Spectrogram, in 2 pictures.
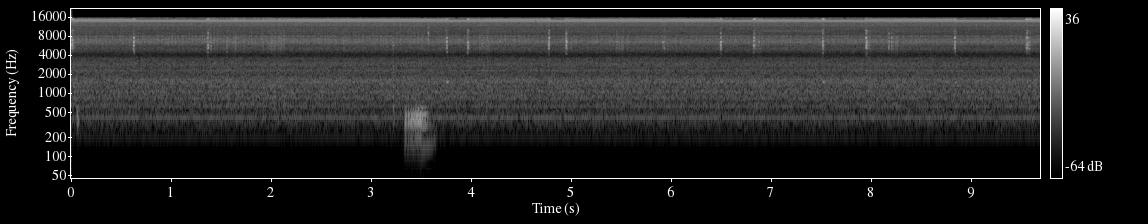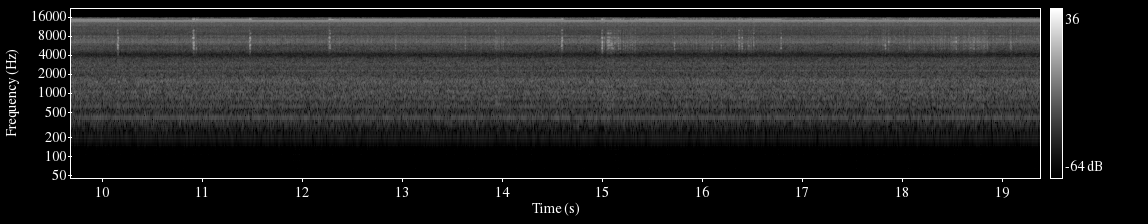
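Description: Faint steady electrical hum and hiss, with light sharp ticks every half second or so and one brief low sound about three and a half seconds in.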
